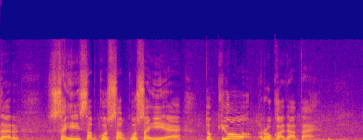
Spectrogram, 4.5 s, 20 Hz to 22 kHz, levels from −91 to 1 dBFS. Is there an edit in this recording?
no; 0 cuts

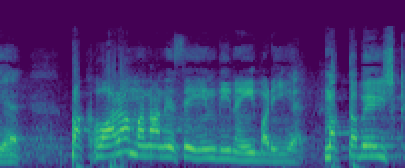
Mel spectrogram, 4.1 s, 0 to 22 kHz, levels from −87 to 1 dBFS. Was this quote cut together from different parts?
yes; 1 cut; at 3.1 s

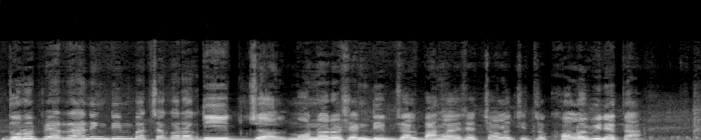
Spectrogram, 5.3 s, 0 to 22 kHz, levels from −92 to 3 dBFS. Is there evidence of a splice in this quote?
yes; 1 cut; at 1.5 s

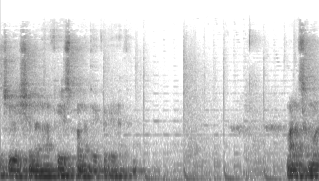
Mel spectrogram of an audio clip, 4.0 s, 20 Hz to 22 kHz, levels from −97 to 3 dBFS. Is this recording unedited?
no; 2 cuts; at 2.0 s, 3.2 s

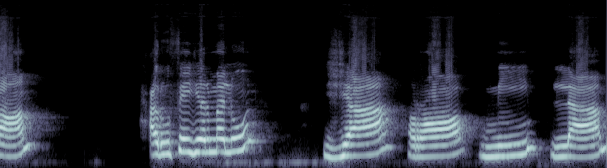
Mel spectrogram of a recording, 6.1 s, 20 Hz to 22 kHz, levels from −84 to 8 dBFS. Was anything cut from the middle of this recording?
no; 0 cuts

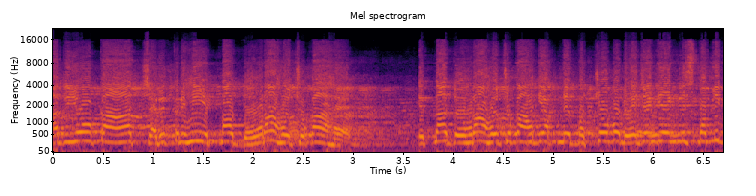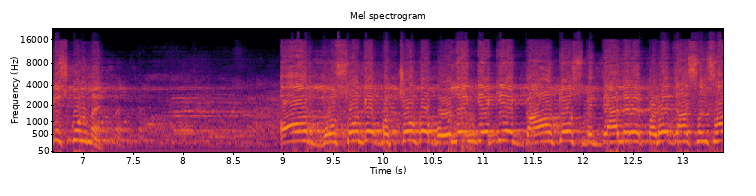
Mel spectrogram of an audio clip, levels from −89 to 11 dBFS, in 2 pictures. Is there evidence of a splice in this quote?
no; 0 cuts

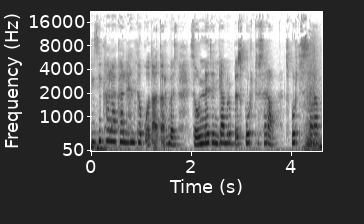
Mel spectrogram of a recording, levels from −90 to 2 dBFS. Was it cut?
yes; 1 cut; at 1.6 s

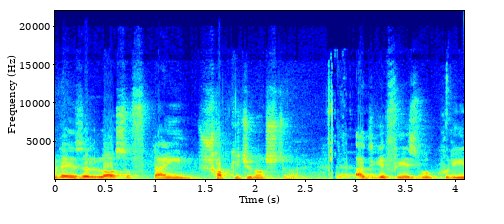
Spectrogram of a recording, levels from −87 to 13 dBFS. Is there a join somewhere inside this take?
yes; 2 cuts; at 1.5 s, 2.9 s

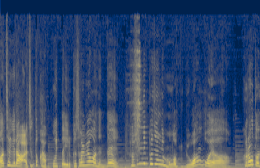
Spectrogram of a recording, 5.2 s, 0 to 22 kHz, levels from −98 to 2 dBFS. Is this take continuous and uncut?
yes; 0 cuts

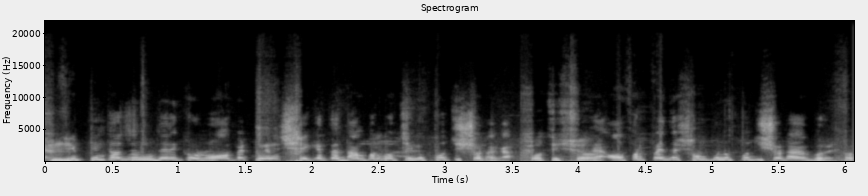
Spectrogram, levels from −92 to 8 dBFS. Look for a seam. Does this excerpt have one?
no; 0 cuts

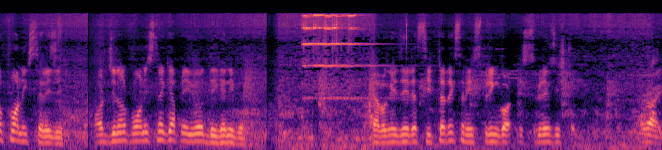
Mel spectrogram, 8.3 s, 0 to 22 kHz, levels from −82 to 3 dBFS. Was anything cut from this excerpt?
yes; 2 cuts; at 1.1 s, 3.3 s

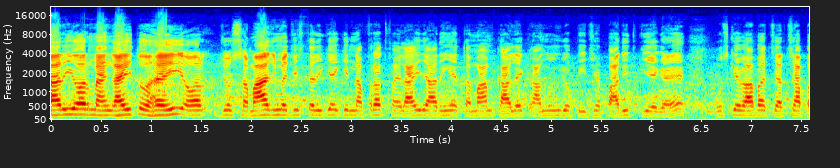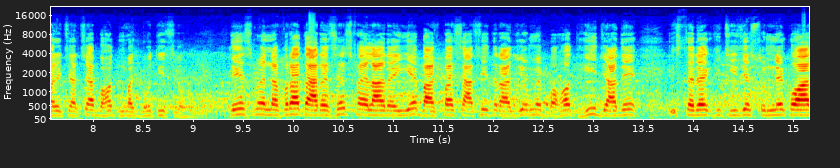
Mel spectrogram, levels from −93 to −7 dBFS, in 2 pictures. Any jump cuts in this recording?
yes; 1 cut; at 9.3 s

